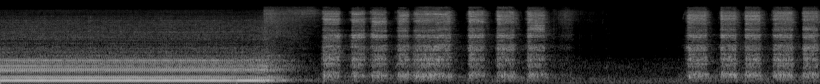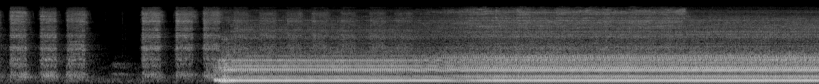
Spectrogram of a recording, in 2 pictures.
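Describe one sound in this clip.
An electric drill motor whirs steadily.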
